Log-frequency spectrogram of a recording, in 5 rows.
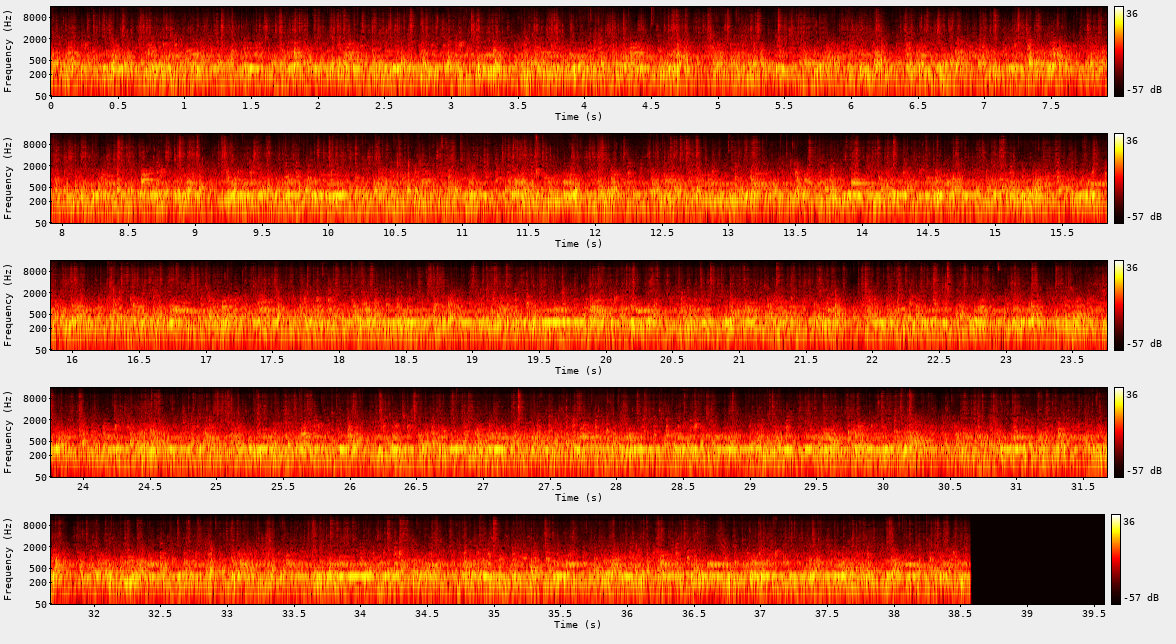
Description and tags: Water mill - loud single gear
These sounds come from a water mill in Golspie, Scotland. It's been built in 1863 and is still in use!
Here you can hear one loud gear coming directly from the mill wheel in the ground floor of the building.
